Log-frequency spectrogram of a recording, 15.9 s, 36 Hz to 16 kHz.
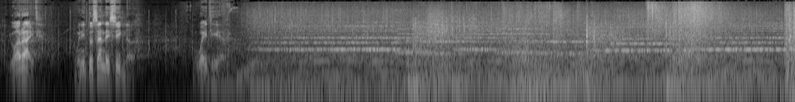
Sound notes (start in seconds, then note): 6.4 sound of fire and explosions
